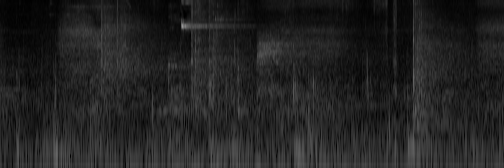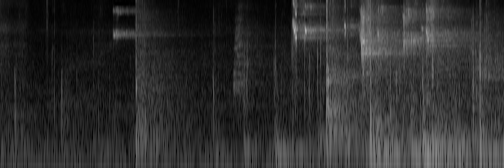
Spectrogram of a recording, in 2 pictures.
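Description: A basketball bouncing on a hardwood gym floor, a few separate sharp thuds with a short echo after each, and sneakers squeaking briefly twice. The noise grows louder in the last two seconds.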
